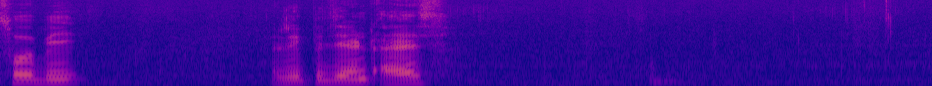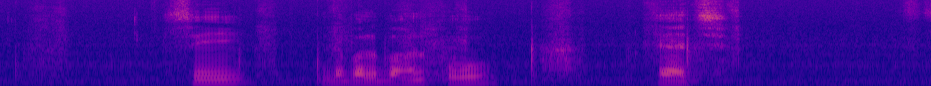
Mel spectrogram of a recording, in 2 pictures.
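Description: A man speaks calmly in short phrases nearby.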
